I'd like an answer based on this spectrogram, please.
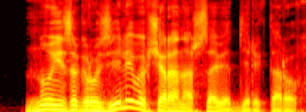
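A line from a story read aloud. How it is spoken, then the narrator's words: Snort. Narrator (Russian): хмыкнул Рил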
